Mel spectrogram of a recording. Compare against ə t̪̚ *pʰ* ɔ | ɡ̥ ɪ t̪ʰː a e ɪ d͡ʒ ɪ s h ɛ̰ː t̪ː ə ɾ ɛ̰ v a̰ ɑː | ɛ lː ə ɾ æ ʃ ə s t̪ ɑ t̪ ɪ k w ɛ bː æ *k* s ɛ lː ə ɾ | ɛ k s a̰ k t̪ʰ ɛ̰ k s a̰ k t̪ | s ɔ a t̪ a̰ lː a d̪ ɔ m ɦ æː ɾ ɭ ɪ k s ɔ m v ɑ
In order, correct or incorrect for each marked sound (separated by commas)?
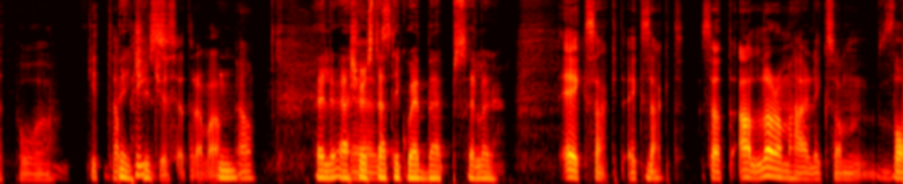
correct, incorrect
